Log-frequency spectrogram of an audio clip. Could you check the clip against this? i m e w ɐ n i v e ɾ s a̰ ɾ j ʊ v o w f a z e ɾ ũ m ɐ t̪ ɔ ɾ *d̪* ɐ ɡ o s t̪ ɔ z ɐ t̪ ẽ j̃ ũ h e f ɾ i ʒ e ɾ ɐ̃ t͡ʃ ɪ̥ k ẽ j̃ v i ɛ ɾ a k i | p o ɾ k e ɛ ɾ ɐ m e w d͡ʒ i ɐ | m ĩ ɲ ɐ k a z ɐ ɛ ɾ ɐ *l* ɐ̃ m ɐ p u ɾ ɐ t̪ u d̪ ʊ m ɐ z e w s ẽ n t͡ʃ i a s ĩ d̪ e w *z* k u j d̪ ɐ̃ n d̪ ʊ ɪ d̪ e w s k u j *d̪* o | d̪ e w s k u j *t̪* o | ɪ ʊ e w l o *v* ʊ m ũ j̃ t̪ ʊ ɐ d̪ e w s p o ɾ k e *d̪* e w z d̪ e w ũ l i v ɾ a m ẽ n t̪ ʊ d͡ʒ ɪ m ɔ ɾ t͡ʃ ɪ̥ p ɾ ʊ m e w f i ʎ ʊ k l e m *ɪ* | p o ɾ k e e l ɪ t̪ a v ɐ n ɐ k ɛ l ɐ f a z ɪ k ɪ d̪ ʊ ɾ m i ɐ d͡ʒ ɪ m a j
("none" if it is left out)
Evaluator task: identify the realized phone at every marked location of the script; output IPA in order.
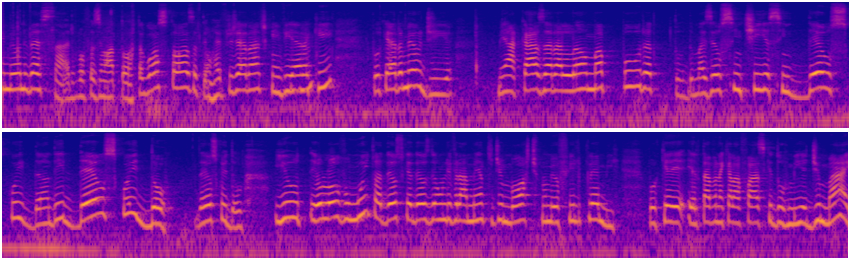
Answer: t̪, l, s, d̪, d̪, v, d̪, i

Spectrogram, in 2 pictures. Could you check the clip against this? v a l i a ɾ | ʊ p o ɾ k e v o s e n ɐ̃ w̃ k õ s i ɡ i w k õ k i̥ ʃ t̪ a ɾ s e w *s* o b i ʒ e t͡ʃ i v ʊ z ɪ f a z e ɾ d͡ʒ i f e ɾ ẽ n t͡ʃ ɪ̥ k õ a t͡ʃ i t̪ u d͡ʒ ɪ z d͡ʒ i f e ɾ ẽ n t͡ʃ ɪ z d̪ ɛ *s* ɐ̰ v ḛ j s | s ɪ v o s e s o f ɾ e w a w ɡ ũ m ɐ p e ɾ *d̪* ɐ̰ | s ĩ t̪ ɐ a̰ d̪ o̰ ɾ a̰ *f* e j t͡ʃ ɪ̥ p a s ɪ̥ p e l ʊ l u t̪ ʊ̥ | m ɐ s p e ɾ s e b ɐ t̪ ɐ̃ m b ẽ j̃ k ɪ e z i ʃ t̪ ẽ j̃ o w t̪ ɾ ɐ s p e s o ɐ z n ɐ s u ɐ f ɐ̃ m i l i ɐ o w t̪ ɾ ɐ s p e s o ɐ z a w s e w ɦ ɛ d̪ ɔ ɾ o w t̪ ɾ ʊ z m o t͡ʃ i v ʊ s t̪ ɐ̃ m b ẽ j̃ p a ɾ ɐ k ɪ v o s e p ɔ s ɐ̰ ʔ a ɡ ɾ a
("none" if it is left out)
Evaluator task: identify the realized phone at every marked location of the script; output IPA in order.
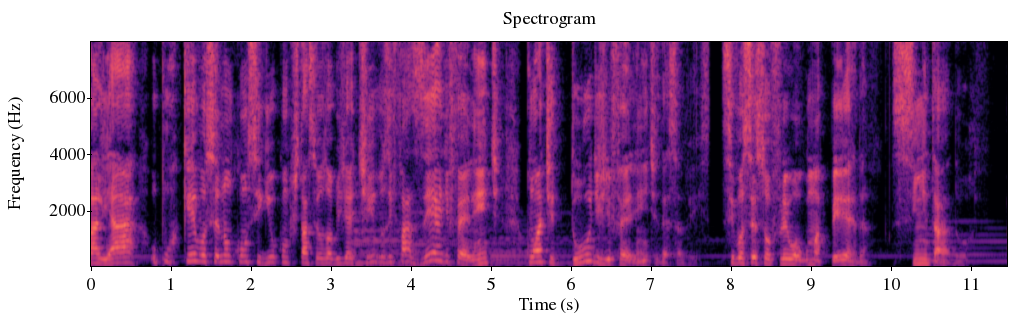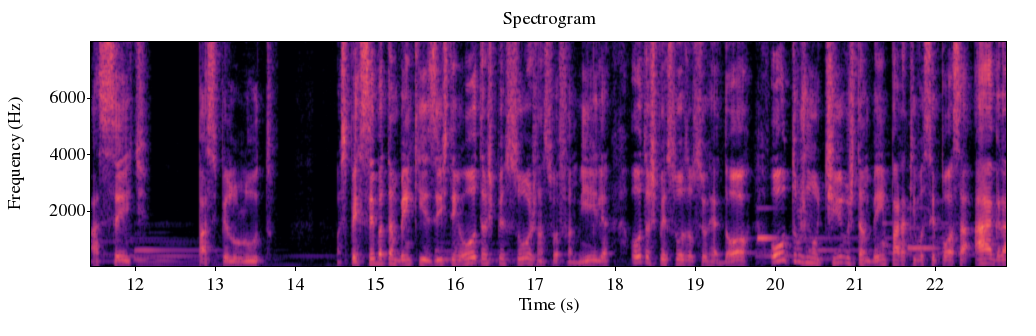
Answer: z, s, d̪, s

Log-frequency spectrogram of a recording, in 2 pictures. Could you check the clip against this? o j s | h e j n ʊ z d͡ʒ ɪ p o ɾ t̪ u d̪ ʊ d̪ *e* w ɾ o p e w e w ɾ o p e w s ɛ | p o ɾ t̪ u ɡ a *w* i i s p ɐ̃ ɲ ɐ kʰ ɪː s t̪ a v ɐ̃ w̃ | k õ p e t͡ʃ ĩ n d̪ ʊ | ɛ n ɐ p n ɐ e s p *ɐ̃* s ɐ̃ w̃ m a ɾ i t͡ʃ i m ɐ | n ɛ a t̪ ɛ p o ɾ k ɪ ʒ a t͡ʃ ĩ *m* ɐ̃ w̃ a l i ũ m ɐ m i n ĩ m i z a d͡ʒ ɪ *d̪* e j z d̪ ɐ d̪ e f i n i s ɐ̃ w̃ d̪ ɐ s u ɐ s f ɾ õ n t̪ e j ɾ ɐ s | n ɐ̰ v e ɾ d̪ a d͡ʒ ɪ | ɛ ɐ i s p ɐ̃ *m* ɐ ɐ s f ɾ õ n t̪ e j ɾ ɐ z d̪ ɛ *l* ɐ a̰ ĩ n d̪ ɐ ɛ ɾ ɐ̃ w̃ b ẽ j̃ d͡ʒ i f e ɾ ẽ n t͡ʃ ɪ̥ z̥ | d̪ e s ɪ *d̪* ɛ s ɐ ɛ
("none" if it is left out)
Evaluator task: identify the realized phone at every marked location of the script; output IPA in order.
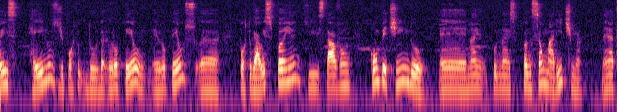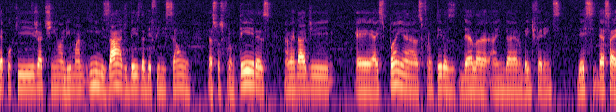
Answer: e, w, ɐ̃, ɲ, d̪, ɲ, l, d̪

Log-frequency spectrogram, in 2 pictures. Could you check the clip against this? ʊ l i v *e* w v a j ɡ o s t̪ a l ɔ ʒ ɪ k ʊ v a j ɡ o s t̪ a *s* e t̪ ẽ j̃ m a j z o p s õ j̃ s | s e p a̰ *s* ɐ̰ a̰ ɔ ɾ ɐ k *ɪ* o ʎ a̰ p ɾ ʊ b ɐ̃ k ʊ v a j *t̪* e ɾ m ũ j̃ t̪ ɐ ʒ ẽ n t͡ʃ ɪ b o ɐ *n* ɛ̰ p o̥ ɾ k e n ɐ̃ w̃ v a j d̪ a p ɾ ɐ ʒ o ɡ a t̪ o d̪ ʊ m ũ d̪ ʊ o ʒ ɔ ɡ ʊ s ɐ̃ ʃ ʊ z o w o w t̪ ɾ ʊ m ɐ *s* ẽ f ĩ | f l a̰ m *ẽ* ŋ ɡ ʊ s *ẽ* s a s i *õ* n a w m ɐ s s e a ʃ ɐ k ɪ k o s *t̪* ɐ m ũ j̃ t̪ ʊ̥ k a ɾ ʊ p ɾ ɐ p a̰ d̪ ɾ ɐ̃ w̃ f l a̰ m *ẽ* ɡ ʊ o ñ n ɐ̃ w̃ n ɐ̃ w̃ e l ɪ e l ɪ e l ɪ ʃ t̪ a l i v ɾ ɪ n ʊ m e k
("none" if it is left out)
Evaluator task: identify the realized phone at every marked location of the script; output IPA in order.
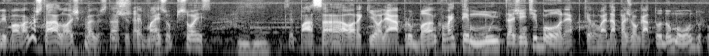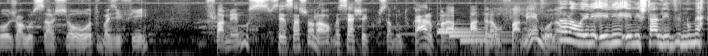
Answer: a, s, s, ɪ, t̪, n, z, ẽ, ẽ, o, t̪, ẽ

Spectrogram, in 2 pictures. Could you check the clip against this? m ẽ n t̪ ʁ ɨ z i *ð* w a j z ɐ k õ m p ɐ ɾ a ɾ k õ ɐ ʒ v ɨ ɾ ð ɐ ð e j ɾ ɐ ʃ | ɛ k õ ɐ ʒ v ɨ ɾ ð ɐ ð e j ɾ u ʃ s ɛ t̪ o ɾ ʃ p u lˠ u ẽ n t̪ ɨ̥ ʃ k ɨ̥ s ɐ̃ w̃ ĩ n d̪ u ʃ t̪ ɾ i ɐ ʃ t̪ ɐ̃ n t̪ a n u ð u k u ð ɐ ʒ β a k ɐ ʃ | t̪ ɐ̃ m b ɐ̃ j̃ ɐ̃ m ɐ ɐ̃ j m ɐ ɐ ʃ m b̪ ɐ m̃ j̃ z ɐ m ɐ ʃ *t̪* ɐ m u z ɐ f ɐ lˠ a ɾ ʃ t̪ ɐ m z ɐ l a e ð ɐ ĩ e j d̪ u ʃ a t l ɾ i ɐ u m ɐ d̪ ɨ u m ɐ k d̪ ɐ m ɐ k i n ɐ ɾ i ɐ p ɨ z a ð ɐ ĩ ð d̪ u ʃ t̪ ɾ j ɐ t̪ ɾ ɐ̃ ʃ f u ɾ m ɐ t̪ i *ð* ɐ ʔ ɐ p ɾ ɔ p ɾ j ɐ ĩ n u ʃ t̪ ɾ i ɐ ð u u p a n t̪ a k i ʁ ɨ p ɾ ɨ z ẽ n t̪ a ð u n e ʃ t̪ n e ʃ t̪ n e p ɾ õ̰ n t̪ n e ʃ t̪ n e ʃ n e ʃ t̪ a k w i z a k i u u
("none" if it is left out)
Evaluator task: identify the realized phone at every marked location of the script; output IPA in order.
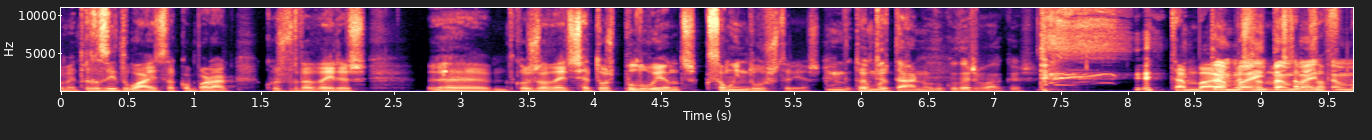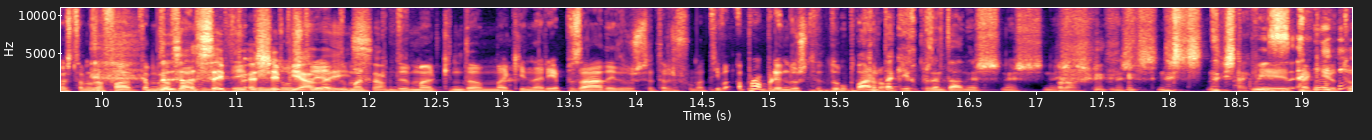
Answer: ð, t̪, v

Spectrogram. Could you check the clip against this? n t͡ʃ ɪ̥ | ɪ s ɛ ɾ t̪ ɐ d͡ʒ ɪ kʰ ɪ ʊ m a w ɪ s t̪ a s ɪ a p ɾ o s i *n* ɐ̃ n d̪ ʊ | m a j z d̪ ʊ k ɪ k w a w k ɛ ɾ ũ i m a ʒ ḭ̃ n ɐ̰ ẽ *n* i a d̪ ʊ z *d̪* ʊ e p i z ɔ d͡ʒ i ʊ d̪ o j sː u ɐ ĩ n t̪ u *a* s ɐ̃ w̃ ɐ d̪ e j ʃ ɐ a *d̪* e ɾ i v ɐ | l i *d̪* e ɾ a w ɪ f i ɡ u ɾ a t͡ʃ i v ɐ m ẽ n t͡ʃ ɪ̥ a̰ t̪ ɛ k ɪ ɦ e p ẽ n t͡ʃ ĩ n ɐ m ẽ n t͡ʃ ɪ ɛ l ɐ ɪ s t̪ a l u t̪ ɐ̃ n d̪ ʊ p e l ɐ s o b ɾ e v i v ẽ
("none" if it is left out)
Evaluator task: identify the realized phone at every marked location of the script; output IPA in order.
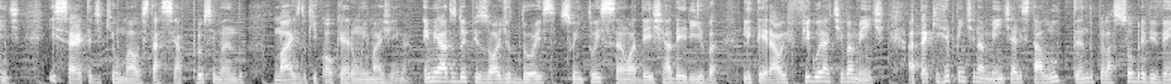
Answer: m, m, d̪, i, d̪, t̪

